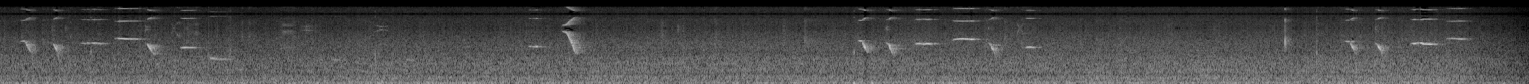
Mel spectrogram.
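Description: Small garden birds chirping in short bouts of quick falling notes, with one longer falling whistle about six seconds in, over a steady hiss of rain.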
